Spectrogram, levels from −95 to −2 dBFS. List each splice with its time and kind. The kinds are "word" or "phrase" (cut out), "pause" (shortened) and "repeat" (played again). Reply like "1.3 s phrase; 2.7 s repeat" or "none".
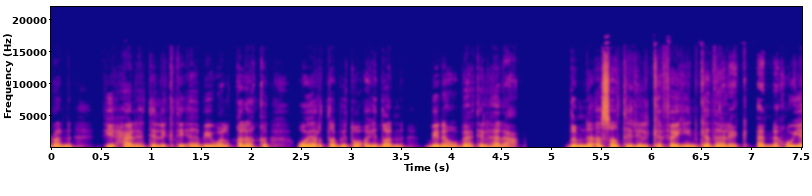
none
